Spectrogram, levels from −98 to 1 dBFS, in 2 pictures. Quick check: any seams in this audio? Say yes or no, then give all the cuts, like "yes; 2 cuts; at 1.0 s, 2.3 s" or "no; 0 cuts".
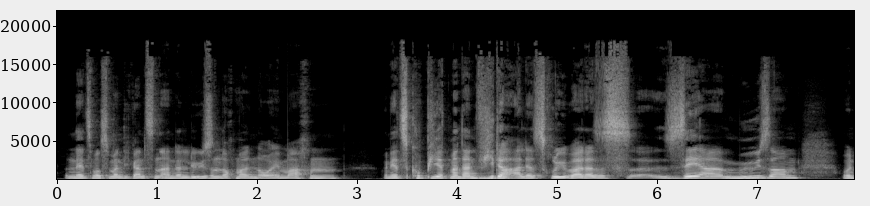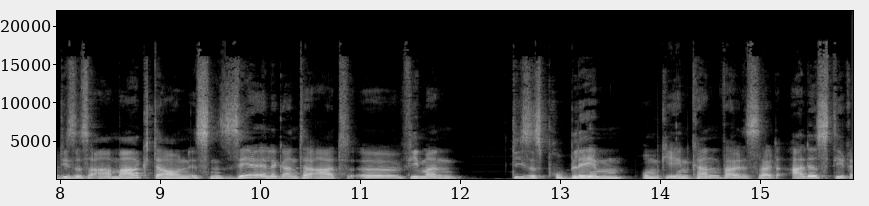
no; 0 cuts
